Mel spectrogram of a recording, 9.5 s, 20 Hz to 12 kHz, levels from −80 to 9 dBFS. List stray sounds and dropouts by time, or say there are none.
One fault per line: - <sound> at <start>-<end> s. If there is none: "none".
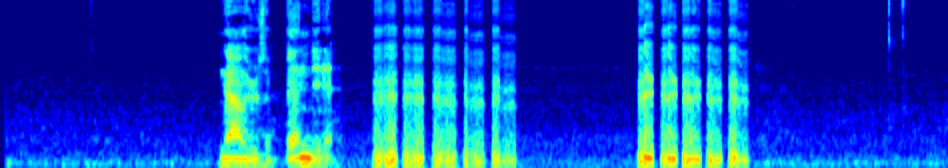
- laugh at 3.7-5.2 s
- laugh at 6.4-7.5 s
